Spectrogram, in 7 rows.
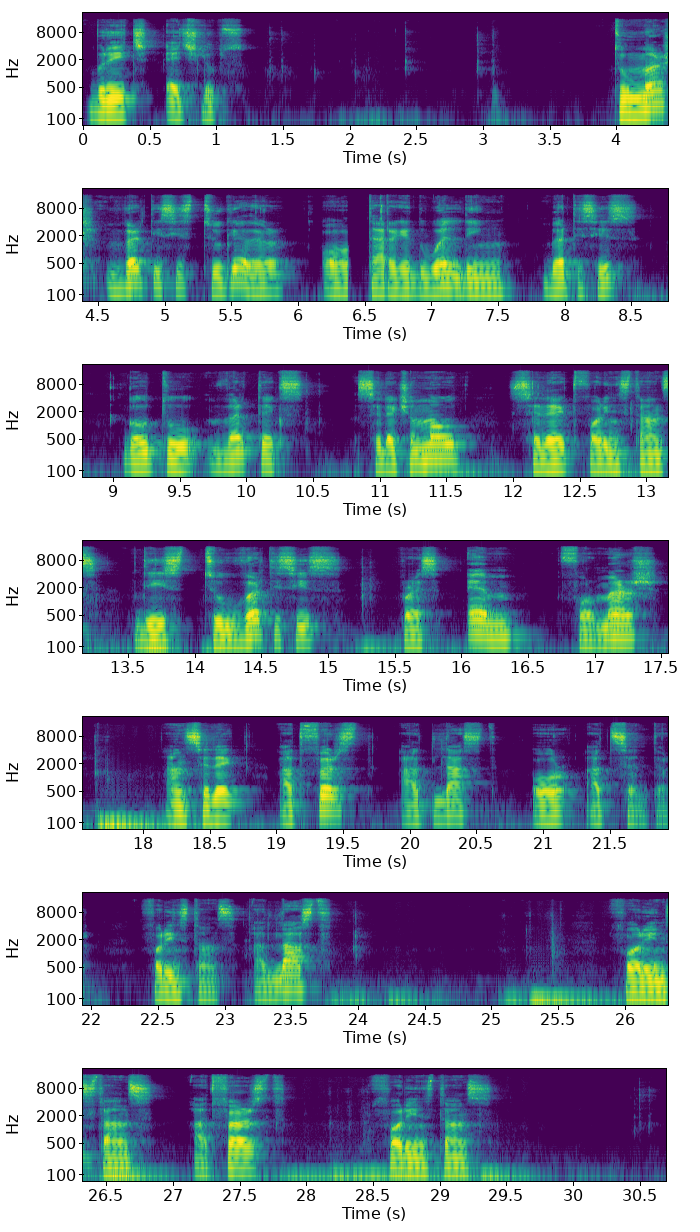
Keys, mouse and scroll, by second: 2.6 middle click, 10.7 click, 13.4 click, 14.7 shift+click, 17.9 m, 25.5 super+z, 26.7 m, 28.6 super+z, 29.5 m.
